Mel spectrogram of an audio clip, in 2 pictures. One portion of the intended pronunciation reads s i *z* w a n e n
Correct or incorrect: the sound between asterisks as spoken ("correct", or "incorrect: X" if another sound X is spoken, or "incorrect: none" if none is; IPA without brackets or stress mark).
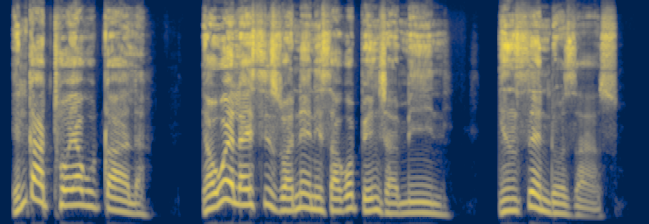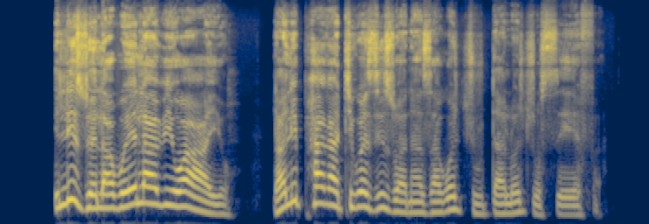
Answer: correct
